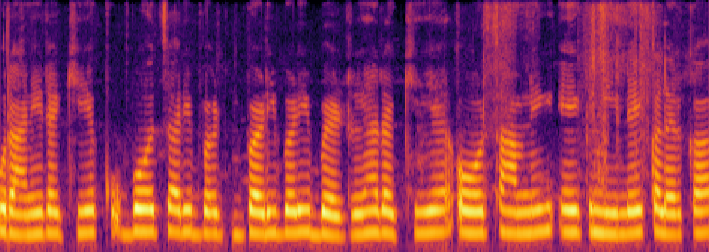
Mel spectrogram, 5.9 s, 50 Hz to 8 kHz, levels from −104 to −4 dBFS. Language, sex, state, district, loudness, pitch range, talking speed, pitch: Hindi, female, Maharashtra, Washim, -16 LUFS, 205-215 Hz, 180 wpm, 210 Hz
